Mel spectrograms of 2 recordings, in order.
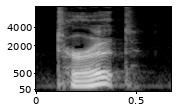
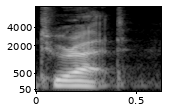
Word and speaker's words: turret: I'm going to pause right here and ask Chris to pronounce it turret, not Tourette, because... – I have Tourette syndrome. – I know. That's Turret? – He keeps saying Tourette.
